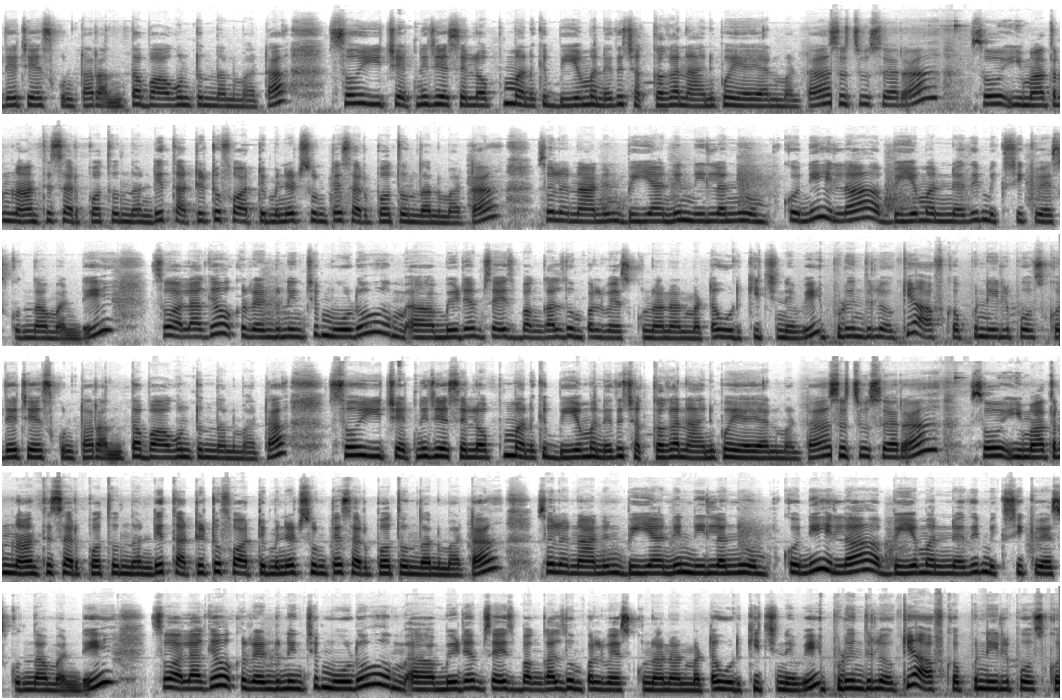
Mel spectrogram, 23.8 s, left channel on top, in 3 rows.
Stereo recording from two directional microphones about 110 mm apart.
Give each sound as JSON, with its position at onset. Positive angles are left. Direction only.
{"t": 0.0, "sound": "speech", "side_deg": -45}
{"t": 6.2, "sound": "speech", "side_deg": -60}
{"t": 7.4, "sound": "speech", "side_deg": -45}
{"t": 22.1, "sound": "speech", "side_deg": -50}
